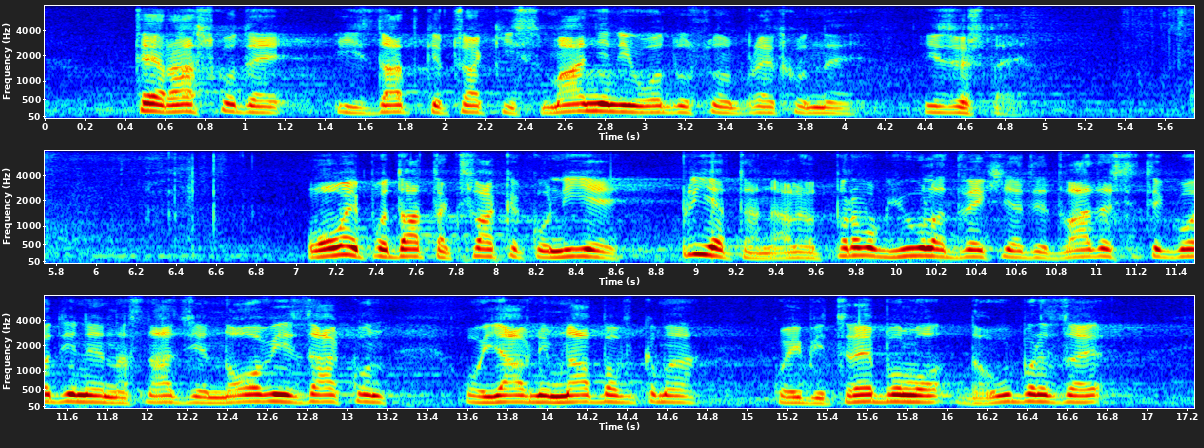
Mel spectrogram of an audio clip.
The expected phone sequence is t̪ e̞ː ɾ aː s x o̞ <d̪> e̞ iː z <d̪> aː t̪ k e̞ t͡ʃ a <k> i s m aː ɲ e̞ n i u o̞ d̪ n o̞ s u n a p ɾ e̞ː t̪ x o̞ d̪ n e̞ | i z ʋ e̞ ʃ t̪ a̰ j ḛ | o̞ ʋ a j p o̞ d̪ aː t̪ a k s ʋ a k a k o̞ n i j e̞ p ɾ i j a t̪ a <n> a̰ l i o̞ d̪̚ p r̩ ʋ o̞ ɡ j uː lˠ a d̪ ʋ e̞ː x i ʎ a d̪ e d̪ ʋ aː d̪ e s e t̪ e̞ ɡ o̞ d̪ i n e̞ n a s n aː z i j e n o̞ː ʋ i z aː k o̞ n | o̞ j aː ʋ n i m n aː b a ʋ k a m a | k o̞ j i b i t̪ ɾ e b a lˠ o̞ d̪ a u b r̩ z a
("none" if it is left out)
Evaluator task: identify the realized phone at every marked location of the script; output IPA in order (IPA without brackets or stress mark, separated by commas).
d̪, d̪, k, n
